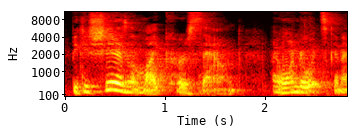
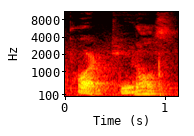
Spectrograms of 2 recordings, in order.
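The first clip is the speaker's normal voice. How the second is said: plain reading voice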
